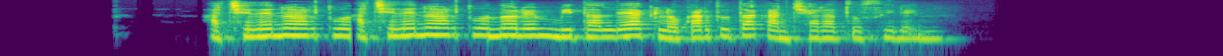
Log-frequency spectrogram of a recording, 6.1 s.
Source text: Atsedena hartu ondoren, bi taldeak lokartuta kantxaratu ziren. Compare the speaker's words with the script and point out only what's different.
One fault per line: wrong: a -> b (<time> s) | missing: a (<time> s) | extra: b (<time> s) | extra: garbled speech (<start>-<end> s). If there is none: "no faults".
extra: atsedena hartu (1.8 s)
